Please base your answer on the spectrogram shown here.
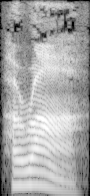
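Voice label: "hurrah", English, British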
